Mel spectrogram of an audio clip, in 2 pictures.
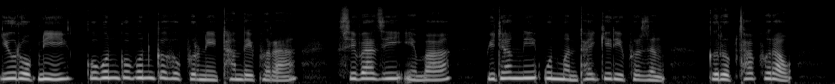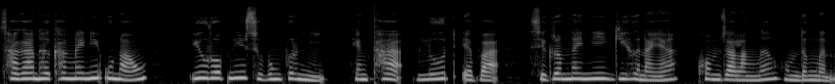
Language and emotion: Bodo, neutral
